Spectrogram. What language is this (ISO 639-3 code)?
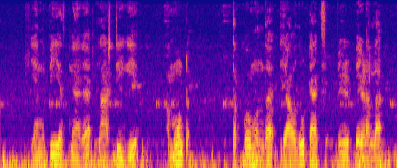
kan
